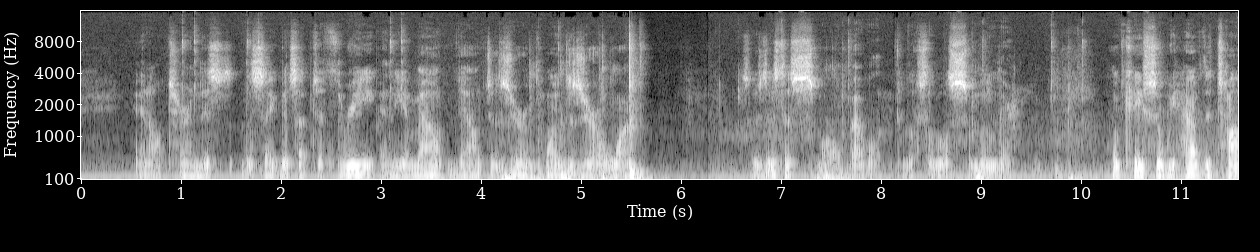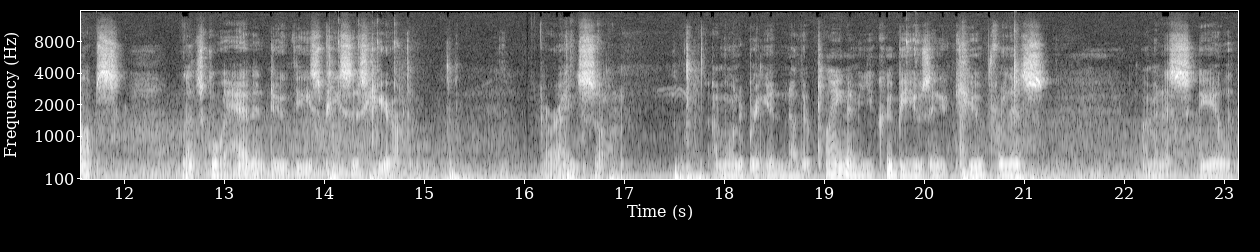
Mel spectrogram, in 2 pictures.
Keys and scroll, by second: 7.4 alt+a, 15.2 KP_1, 17.6 shift+a, 20.3 Tab, 20.9 s.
